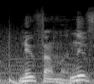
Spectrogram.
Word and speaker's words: Newfoundland: How do you say it? You say it real fast. Newfoundland.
